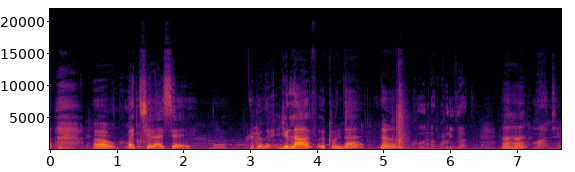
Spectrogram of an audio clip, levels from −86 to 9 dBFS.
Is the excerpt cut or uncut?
uncut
